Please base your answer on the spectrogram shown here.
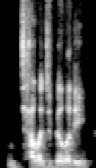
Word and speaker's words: intelligibility: word like for example let's look at the word intelligibility intelligibility the emphasis goes on the t sound there that there's another whole variety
